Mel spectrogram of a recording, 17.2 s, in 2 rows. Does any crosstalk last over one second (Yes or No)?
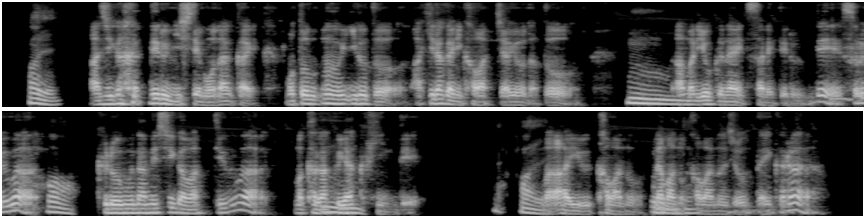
No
